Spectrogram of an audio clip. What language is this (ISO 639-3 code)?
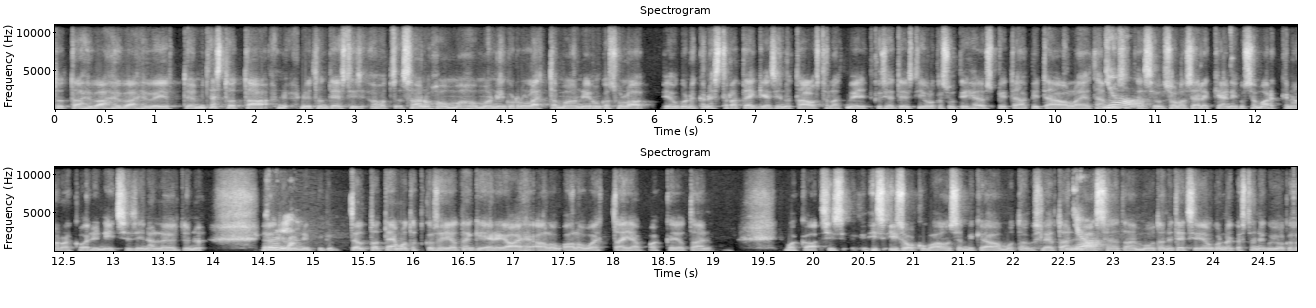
fin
